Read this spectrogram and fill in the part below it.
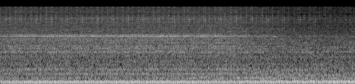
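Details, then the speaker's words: BMW E92 M3 at idle with a thin, steady high whistle over a slightly uneven idle. Owner suspects an intake vacuum leak, audible when rubbing near it, but the source is unknown. Unusual engine noise. "guys can hear that whistling. Not sure what that is. Um, does sound like there's some sort of intake vacuum leak somewhere."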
